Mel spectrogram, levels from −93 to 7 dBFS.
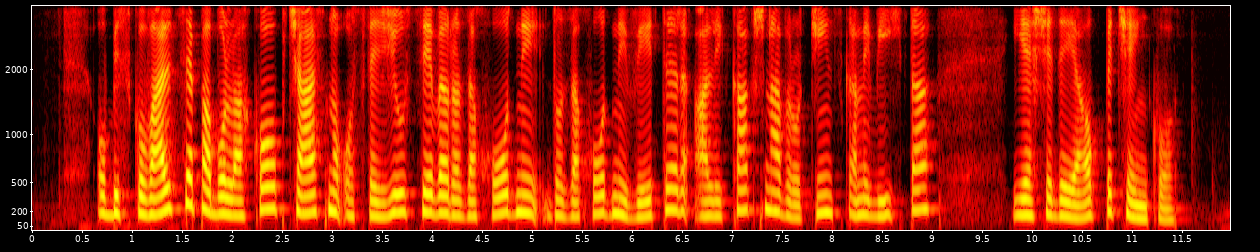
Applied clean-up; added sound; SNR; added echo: none; none; none; none.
